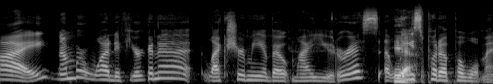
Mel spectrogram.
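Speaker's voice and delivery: ordinary talk, nothing marked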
